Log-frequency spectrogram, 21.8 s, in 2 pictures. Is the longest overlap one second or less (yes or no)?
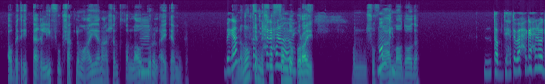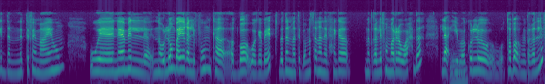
no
